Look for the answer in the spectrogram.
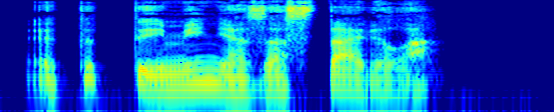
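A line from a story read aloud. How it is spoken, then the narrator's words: Growl. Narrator (Russian): прорычал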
